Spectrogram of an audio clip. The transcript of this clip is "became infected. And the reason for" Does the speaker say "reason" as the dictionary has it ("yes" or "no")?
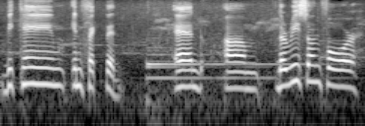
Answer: no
